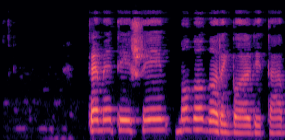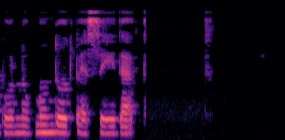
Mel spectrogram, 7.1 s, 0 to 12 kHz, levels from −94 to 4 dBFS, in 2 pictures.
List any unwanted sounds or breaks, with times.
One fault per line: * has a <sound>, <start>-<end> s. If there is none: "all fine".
all fine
